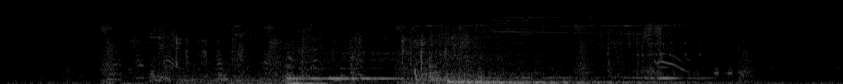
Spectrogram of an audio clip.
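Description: Game spell effects crackle and boom.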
